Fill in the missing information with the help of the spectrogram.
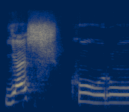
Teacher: Afala yash, huruf shin ketika mati, sifatnya keluar angin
